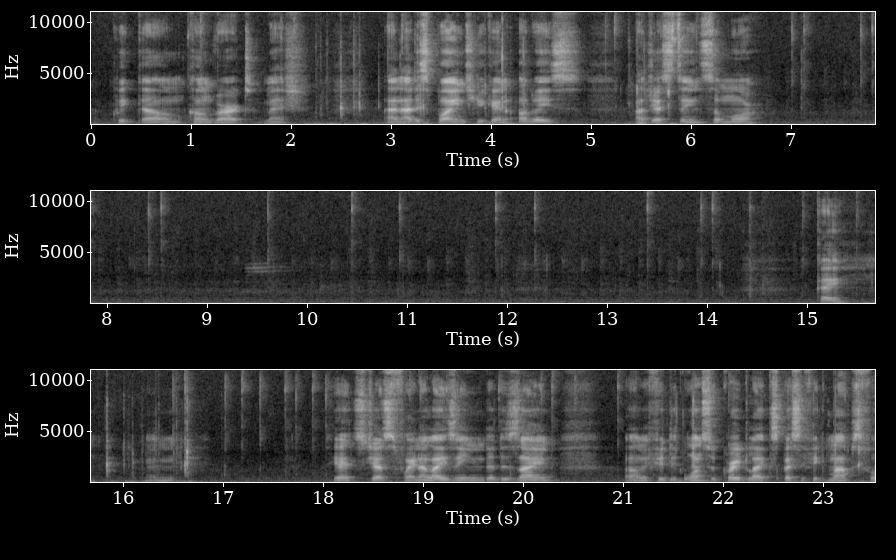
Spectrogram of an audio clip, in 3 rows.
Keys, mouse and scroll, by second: 2.9 alt+right click, 3.8 g, 6.9-9.9 drag, 14.3-15.6 middle drag, 15.6 Tab, 16.9-21.2 drag, 21.2 scroll up 4, 21.4 ctrl+z, 21.7 middle click, 22.6 scroll up 1, 22.9 f, 23.4-23.5 shift+middle drag.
